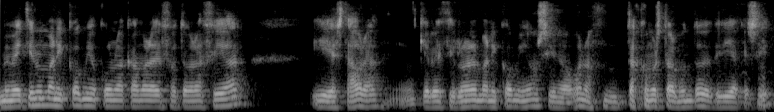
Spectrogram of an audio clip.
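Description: A man talks at a very fast pace. His medium-pitched voice holds a fairly even intonation. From Catalonia, Spain. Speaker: photographer. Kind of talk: interview.

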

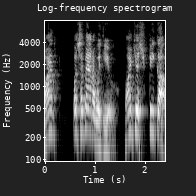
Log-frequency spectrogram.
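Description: A man's put-on character voice, growling at an extremely high pitch and a fairly quick pace. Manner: impatient, growling.

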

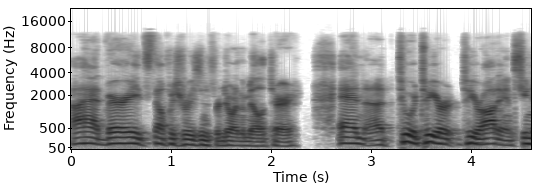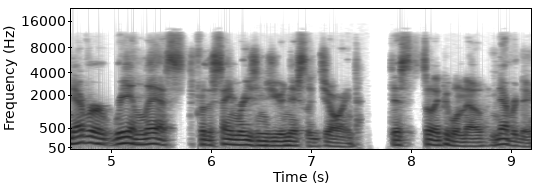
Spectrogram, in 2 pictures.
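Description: On a very clean recording with a silent background, a man with a Louisiana accent talks at a very fast pace with lively intonation and fairly low pitch. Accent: Southern US (Louisiana). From US South, central Louisiana. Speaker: retired Navy chief, podcaster. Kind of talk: casual chat.

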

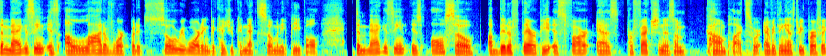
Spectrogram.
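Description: With an American accent, a man speaks at a moderate pace and ordinary pitch variation, the sound dry and close with no echo on a very clean recording with a silent background. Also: medium pitch for a man. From US Midwest (Cleveland, Ohio). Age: 50s. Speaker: digital magazine creator. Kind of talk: interview. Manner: animated.

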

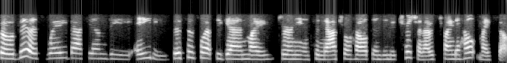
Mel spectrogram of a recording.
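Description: A woman speaks at a moderate pace with hardly any pauses, her pitch medium and her intonation fairly even. It is an ordinary speaking voice. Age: 50s. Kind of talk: interview.

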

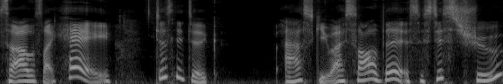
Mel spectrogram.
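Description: Against a very clean, silent background, a woman with a Swedish accent speaks at a fairly slow pace with vocal fry, very wide pitch swings, very even loudness and long, frequent pauses. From Sweden. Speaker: au pair. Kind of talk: casual chat.

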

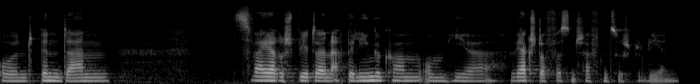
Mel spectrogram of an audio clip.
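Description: A very clean recording with a silent background carries speech delivered at a fairly slow pace. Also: woman, fairly low pitch for a woman. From Palatinate, Germany. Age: 30s. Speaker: engineer and works council member. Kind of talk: interview. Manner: hesitant, many fillers.

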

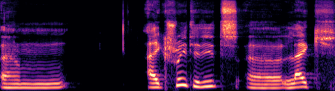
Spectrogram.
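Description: With a French accent, a man talks in a high-pitched voice with ordinary pitch variation. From France, near Lyon. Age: 40s. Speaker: software developer and podcaster. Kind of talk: interview. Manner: halting.

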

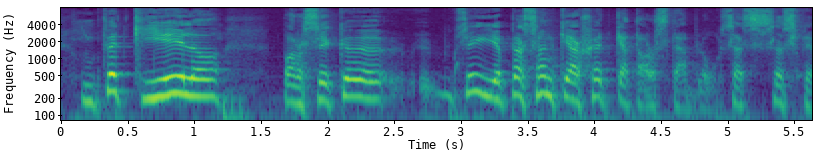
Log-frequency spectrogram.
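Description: A man speaks at a very slow pace. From Alberta, western Canada. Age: 80s+. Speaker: painter. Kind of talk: interview. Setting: artist's studio.

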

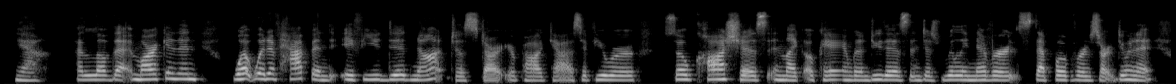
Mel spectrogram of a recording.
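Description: An ordinary speaking voice talks at a moderate pace with fairly even intonation, in a very clean recording with a silent background. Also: woman, medium pitch for a woman. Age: 40s. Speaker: entrepreneur and online reseller. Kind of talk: interview.

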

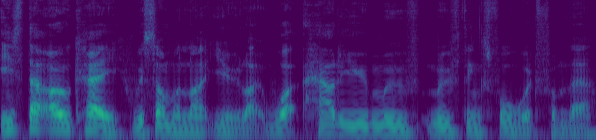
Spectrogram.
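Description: A man talks at a moderate pace. His is an unremarkable speaking voice. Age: 50s. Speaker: podcast host. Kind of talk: interview.

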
